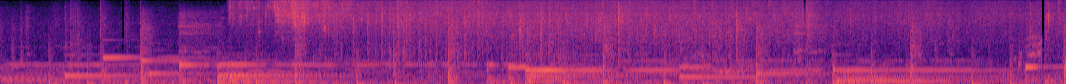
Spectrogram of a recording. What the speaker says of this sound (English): to cook our Brussels sprouts, we are just going to be sauteing them in some olive oil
